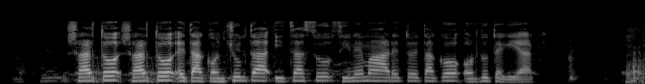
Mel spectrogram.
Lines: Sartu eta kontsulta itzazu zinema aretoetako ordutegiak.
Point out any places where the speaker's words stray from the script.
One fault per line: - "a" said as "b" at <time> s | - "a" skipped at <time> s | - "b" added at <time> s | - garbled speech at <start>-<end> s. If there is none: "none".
- "sartu" added at 1.3 s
